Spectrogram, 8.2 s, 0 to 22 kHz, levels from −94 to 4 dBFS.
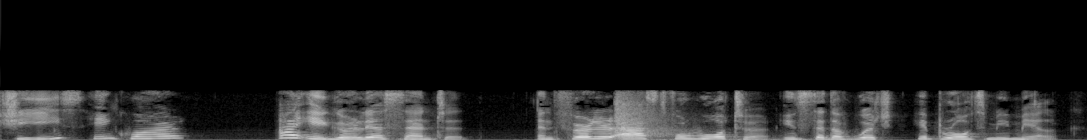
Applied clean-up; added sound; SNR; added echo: none; Clapping; 12 dB; none.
